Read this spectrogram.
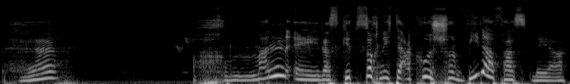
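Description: A fairly high-voiced teenage girl sleuth played by a woman, earnest and caring. She speaks sympathetically, in the style of a parody detective radio play. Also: very animated, slow pace, dark tone, no echo. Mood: conversational. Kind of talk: parody detective audio drama.

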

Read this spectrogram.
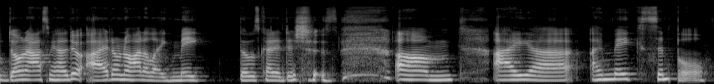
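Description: A young woman hosts her own podcast and talks straight to her listeners in a relaxed, chatty way. She laughs often and fills her sentences with "like" as she goes. Her voice sits at an ordinary middle pitch for a woman. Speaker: podcast host. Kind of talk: solo podcast talk.

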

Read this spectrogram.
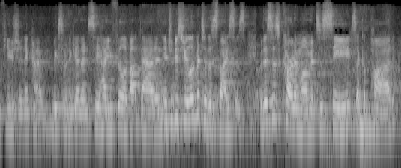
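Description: A woman's voice: medium pitch, a little mellow. A woman in her thirties from Trinidad, giving a chatty, upbeat live cooking demonstration as a chef in a department store. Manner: chatty and upbeat, jokes with the crowd. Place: department store demo kitchen. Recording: echoey store floor.

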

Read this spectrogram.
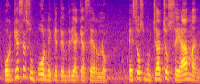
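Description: A man's voice: on the high side, animated, moderate pace, slight background noise, natural voice. A man playing a proud, stern middle-aged magnate in a melodramatic radio soap. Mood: defiant, exasperated. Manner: indignant, melodramatic. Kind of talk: radio soap opera acting.

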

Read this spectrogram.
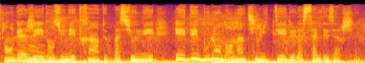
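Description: A woman narrator reading scripted fiction in an audio drama. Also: medium pitch. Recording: music under the voice.

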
